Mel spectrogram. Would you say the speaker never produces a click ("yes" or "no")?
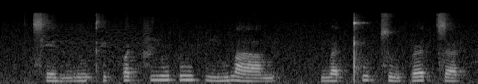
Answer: yes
